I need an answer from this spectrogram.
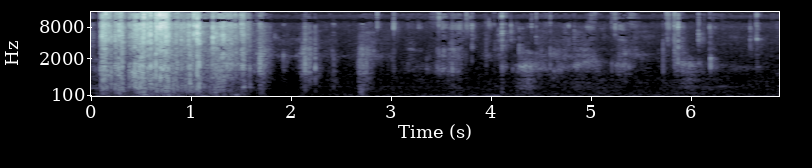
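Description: A potato chip bitten and chewed: loud, dense crunching for the first couple of seconds, then quieter chewing with scattered small crunches.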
